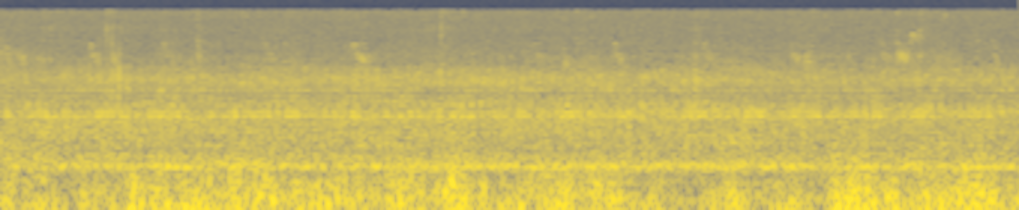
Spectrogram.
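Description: Wind rumble on the microphone and road noise from a small vehicle riding along a paved path, over a faint steady hum.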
